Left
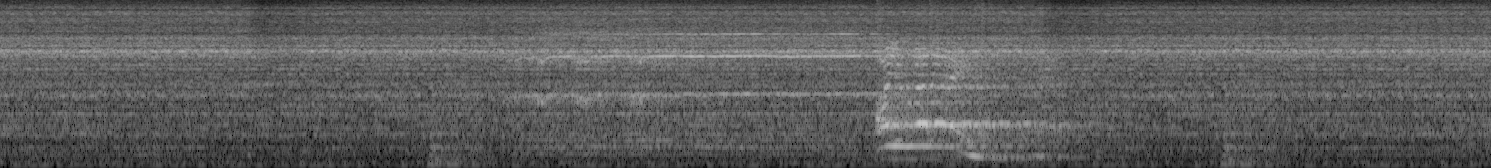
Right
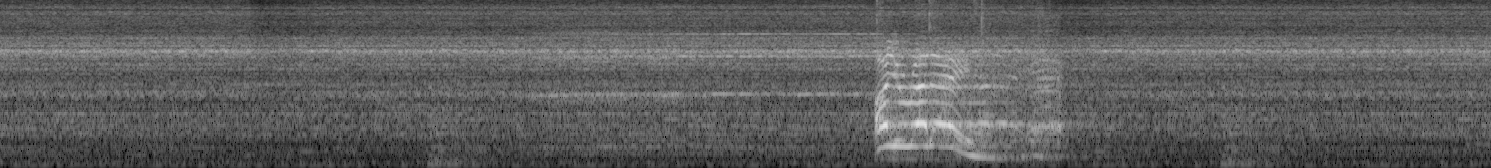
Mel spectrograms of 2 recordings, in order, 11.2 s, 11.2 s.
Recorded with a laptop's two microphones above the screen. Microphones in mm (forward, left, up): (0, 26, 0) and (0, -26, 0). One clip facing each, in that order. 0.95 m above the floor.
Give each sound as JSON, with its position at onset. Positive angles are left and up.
{"t": 0.0, "sound": "an engine running", "side_deg": -20, "distance_m": 2.5}
{"t": 3.8, "sound": "a violin", "side_deg": 80, "distance_m": 2.5}
{"t": 6.6, "sound": "a shout", "side_deg": -80, "distance_m": 0.8}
